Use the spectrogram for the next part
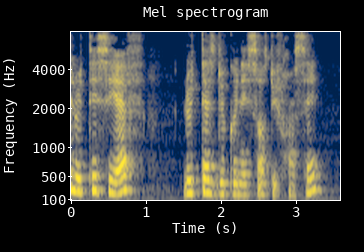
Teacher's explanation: on utilise un peu comme une parenthèse dans une phrase souvent elle est précédée d'une intonation montante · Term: intonation plate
